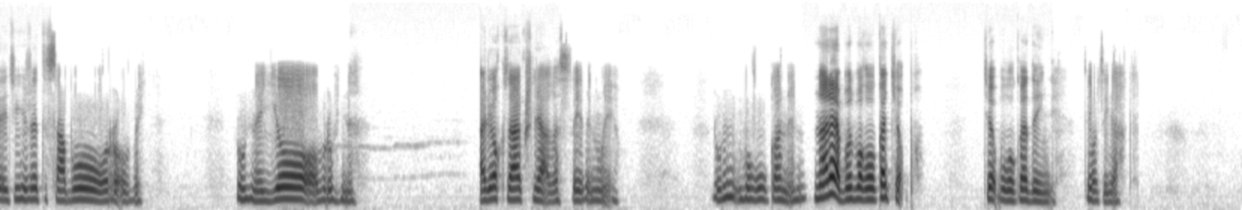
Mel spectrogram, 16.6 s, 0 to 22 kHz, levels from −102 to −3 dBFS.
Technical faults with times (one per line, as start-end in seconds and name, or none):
0.68-4.65 Bluetooth SBC bit pool drop
7.49-10.69 Bluetooth SBC bit pool drop
14.05-16.56 Bluetooth SBC bit pool drop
